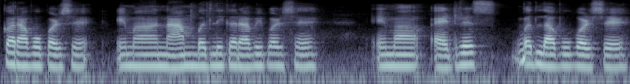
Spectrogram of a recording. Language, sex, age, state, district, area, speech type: Gujarati, female, 30-45, Gujarat, Kheda, urban, spontaneous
